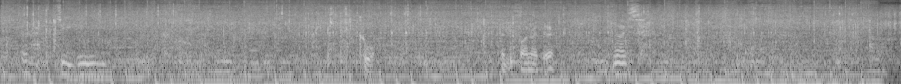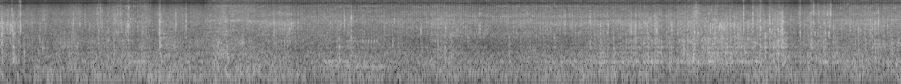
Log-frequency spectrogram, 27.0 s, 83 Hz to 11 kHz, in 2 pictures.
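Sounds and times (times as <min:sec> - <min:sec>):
tyres and air rushing: 0:00.0 - 0:13.9.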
